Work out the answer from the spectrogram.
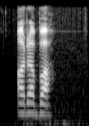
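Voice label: "car", Turkish; PictureDictionary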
